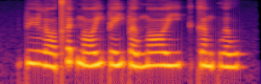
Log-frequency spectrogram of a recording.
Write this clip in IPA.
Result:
p yː˧ l ɔː˨˩ t̪ʰ ɐ˥ t̚ n̪ ɔː˨˥ j p e˨˥ j p ɐ˨ w n̪ ɔː˧ j | k ɐ˨ m kʷ ɐ˨ w

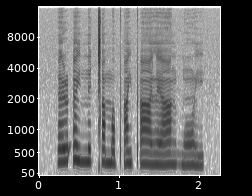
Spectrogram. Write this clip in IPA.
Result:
ɛ ɭ ʔ ɛ̃ j n ɪ ǀ a m ɐ pʼ ã j pʼ ãː lʲ ãː ɡ͡b õ j

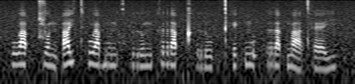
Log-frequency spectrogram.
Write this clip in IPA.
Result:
w a˦˥ p̚ t͡ɕ o˧ n ʔ a˥˩ j tʰ u˧ a̯ b u˧ n kʰ r u˦˥ n k r a˥˩ p̚ kʰ r uː˨˩ k̚ tʰ e˦˥ k̚ ŋ u˦˥ ʔ p r a˥˩ t̚ m aː˩˦ tʰ ɛː˦˥ j

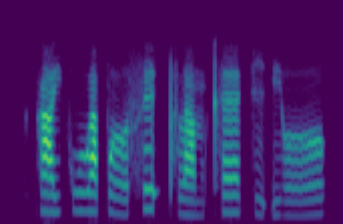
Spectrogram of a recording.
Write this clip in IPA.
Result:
k a˧ j k w u˧ a̯ p ɤː˨˩ s e˥˩ ʔ pʰ l a˨˩ m kʰ ɛː˥˩ k i˨˩ ʔ j ɤː˩˦

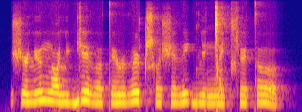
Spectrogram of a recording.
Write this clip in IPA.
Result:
ʃ ə˞ lʲ ɤ n ɔ lʲ ɘ ɡʲ ɛ ð ɤ t ɘ ɹ ð ɘ ʈ͡ʂʰ ɤ ʃ ɛ ð i ɡ lʲ ɛ ŋ͡ǀ ɛ t͡ɕʰ ɘ t ɤ

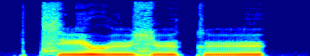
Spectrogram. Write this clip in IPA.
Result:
t͡s e˩˥ ɹ ø˨ z ø˩˥ k ø˩˥

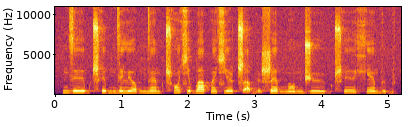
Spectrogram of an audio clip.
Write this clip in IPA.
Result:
n z ɪː b ʈ͡ʂʰ e b n d e lʲ ʌː b n d ɛ̃ b ʈ͡ʂʰ ɔ̃ ɕ ɛ b a p ɛ̃ ɕ ɪː ʈ͡ʂ a̰ b ḛ ʂ ɛ b n ɔ̃ n d͡ʒ ʉː b ʈ͡ʂʰ ɪː xʲ ɛ̃ b ʉ b

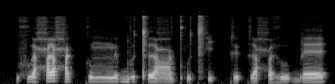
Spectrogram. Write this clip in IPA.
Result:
xʷ ɛ ħ ə ħ ə kː u mː ʏ b u tʼ ə ʕ ə kʷʼ ə t͡sʼ i kː ʏ k ə ħ ʏ ɦ u b ɛ

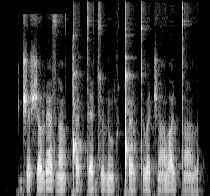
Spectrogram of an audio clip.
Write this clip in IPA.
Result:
d͡ʒ ɜ ʃ a ɭ ɾ ɛ ɐ̯ z ã l ǃ ɜ d t ɛ d͡z u l ɾ ũ x ǃ ɜ l t u ɐ̯ t͡ʃ ã lˠ ɜ l t ã l

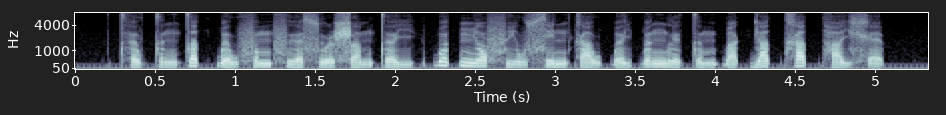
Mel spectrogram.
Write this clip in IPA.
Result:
t̪ʰ ə˨˩˨ w t̪ ə˨˩˦ ŋ t̪ a˦˥ t̚ ɓ ə˨˩˨ w f ə˧ m f ɨ˨˩ ə̯ s u˨˩˨ ə̯ ʂ a˧˥ m t̪ ə˧ j | ɓ o˦˥ t̚ ɲ ɔ˧˥ f i˨˩ w s i˧ n k a˨˩ w ɓ əː˨˩˨ j ɓ əː˧ ŋ l ɨ˨˩˨ t̪ ə˨˩˦ m ɓ a˨˩ k̚ j a˦˥ t̚ x a˦˥ t̚ h a˨˩ j x ɛ˨˩ p̚

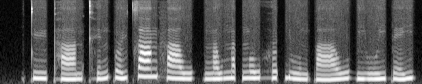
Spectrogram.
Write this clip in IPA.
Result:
t̪ yː˧ pʰ aː˨˧ n kʰ ɪ˨˥ ŋ p ɵ˨˥ ɥ t͡s aː˥ ŋ f aː˧ w | ŋ ɐ˨˧ w n̪ ɐ˧ k̚ ŋ o˧ w h ɵ˥ t̚ j uː˨ ŋ p aː˨˥ w | j uː˨˧ j p e˨˥ j

